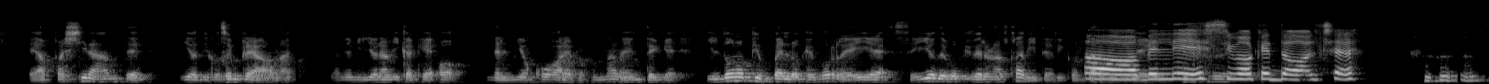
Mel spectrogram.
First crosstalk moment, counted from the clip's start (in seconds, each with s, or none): 10.8 s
